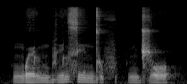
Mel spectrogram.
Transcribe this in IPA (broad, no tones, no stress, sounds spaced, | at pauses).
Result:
ŋʷ e l m b i l s i n d u f | n d͡ʒ o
